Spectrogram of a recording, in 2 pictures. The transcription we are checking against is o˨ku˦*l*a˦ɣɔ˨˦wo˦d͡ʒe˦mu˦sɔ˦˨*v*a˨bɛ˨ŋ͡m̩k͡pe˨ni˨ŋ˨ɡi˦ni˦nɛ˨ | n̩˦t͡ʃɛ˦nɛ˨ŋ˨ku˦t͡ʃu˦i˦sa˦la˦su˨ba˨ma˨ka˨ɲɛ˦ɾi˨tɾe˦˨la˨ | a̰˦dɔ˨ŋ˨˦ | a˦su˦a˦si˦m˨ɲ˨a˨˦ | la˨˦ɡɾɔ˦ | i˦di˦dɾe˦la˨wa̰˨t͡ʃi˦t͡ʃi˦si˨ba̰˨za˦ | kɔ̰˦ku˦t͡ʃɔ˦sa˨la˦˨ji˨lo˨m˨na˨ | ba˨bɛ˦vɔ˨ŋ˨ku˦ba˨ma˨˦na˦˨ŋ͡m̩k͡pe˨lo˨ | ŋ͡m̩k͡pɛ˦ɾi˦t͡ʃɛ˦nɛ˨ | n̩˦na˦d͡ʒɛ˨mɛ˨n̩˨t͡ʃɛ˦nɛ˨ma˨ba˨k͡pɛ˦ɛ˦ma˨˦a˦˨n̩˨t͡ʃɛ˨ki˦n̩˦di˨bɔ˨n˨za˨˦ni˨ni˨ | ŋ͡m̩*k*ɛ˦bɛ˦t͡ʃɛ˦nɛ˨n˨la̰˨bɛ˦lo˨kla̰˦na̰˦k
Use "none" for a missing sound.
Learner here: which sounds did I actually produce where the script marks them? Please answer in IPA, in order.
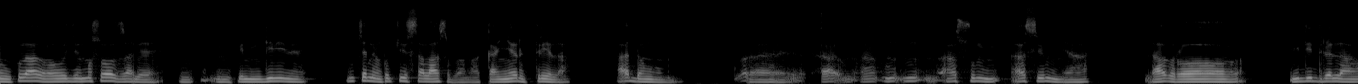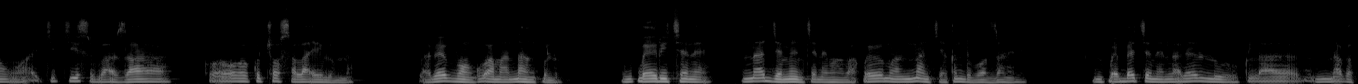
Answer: l, z, k͡p

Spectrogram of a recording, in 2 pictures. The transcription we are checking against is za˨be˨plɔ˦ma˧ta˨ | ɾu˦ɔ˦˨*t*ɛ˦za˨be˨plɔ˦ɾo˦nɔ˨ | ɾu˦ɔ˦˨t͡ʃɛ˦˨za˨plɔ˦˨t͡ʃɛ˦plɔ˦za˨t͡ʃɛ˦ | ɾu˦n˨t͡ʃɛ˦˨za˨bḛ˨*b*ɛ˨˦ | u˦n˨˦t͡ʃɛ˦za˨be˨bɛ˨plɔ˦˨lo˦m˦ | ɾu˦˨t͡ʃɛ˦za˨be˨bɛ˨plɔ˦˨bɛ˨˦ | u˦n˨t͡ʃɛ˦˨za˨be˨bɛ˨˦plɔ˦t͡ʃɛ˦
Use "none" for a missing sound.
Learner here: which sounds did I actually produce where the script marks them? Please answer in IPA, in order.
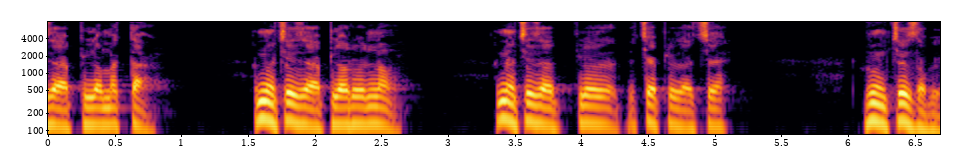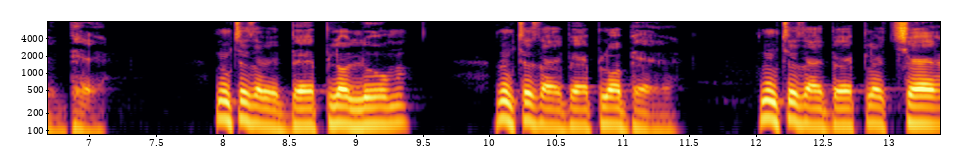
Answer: t͡ʃ, b

